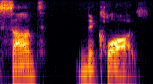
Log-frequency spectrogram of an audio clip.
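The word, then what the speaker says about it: Sint Niklaas: The Dutch pronunciation of St. Nicholas is Sant Niklaus.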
